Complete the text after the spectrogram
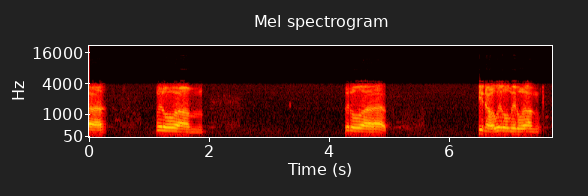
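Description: A woman speaks calmly in short phrases through a microphone, with pauses between them.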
